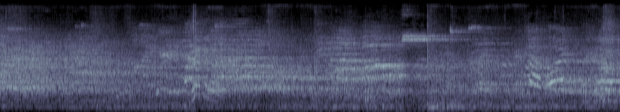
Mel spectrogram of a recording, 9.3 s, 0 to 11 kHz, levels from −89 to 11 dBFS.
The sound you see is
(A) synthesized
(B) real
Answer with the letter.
A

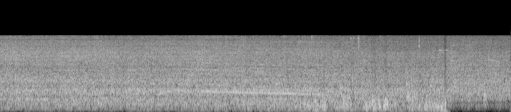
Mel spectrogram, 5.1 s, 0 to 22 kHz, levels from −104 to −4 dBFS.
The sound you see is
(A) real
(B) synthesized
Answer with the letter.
A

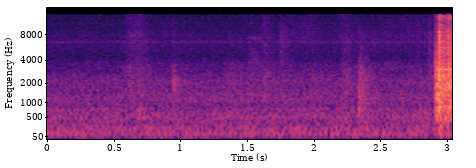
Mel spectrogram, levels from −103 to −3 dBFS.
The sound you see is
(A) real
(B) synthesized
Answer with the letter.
B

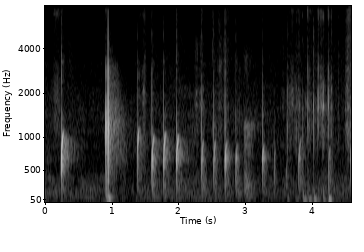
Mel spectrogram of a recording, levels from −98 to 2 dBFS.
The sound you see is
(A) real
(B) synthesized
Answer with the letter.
B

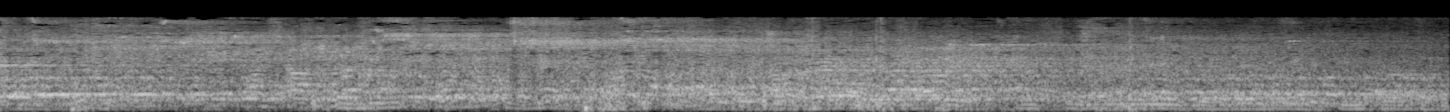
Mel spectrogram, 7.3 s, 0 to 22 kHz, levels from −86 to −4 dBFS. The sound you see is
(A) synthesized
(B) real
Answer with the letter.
A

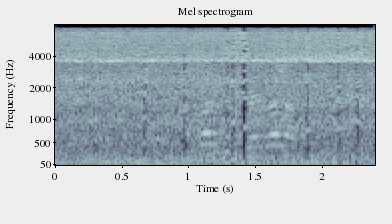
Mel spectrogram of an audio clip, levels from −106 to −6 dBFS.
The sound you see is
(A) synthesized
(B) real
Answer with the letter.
B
